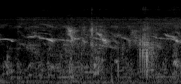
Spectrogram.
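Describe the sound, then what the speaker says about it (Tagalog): Chickens cluck and murmur softly nearby, a few scattered high chirpy calls over a quiet background with no talking. "May mga manok din siya dito."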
